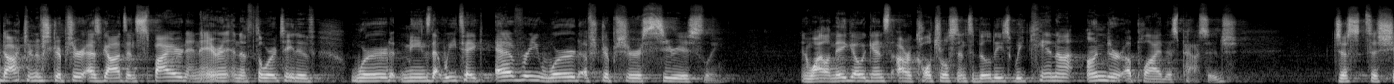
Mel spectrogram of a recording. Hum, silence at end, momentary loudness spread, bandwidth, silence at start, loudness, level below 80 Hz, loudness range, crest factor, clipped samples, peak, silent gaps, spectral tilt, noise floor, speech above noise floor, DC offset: none; 0 s; 8 LU; 18 kHz; 0 s; -17 LUFS; -72 dBFS; 3 LU; 18 dB; under 0.1%; 0 dBFS; none; -3 dB/octave; -54 dBFS; 37 dB; under 0.1%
